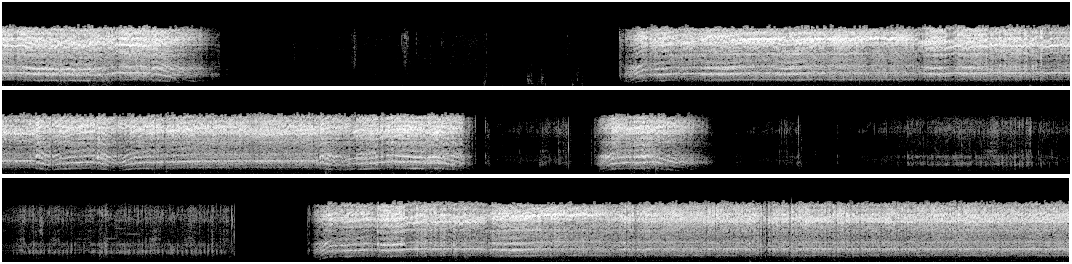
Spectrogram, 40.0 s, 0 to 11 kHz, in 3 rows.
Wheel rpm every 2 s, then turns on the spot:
200, 10, 0, 30, 220, 230, 210, 190, 190, 90, 80, 0, 20, 20, 10, 150, 230, 230, 230, 230.
24-30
